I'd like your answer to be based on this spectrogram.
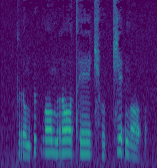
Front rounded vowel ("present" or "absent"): absent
